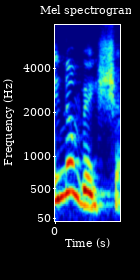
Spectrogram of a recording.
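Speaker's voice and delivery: innovation, stress on middle syllable va. Splitting a word into parts, stress in the middle of innovation. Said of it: "इना के बाद हमारा यहाँ पर stress आएगा बीच में".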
